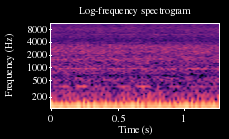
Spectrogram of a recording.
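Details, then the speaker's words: Mercedes ML55 AMG W163 after fitting a good used transfer case, driving in gear: only a steady quiet low hum with no clunks; transfer case operating normally. "She's moving. It sounds really quiet, too. Oh, yeah. I think we're good."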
